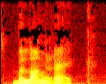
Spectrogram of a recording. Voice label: "belangrijk", Dutch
